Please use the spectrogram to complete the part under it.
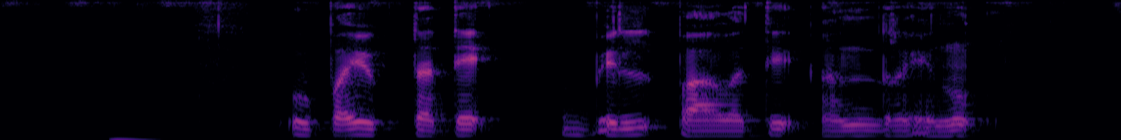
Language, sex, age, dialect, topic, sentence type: Kannada, male, 18-24, Dharwad Kannada, banking, question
